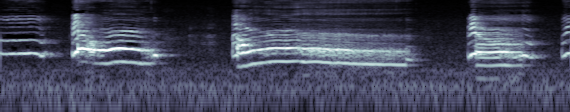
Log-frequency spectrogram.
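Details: Chihuahua puppy Milk's first howl, calling for her owner: a short tail-end whine, then a rising-falling wail and a longer steady howl over a second long, with another starting at the end.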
